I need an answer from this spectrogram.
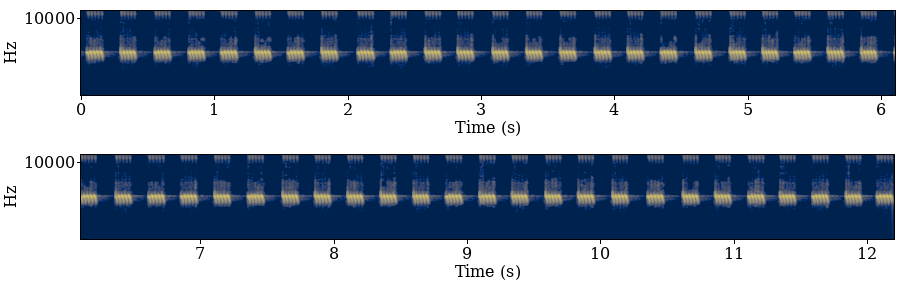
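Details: Male cricket calling: a continuous train of crisp, high-pitched chirps at about four per second, even in loudness throughout, in a quiet setting.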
